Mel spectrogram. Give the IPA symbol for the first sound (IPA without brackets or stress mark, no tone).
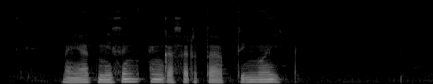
n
